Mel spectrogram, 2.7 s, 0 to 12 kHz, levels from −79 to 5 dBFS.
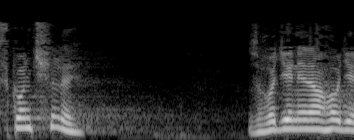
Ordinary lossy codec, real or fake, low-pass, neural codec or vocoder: MP3, 32 kbps; real; 7.2 kHz; none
